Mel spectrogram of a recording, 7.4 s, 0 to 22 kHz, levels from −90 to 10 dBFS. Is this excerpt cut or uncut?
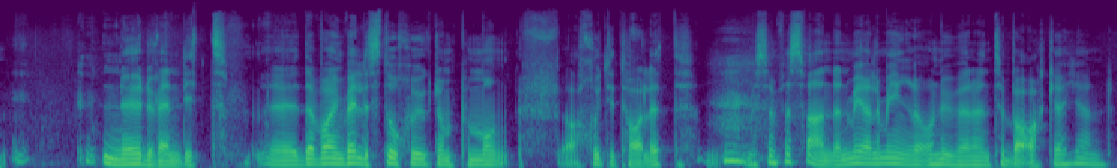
uncut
